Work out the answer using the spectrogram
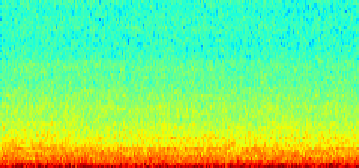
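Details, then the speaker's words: DeWalt torpedo heater that would not light and spat fuel, after fuel pressure adjustment: steady, even burner roar with a low rumble, no sputter or popping; running normally after repair. "well they adjusted the pressure of this a little bit more everything seems to be running okay now"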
